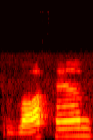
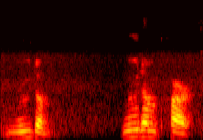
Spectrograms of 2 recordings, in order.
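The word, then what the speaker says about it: Wrotham Park: And he had this beautiful property called, it looks like it should be spelled, said Rotham, but they pronounce it Rudham Park. Okay, so it's not like the Roth.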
